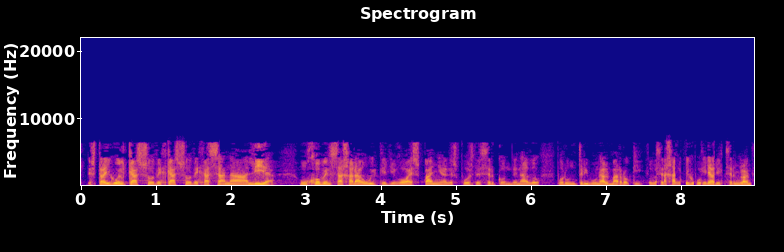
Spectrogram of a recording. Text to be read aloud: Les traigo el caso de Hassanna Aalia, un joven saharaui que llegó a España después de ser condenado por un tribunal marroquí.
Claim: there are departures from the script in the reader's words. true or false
true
